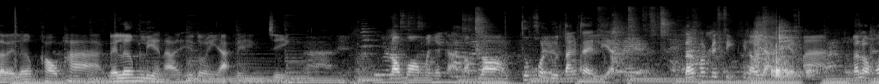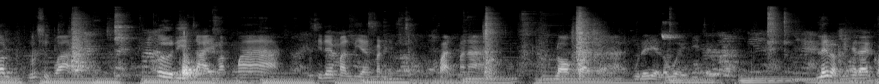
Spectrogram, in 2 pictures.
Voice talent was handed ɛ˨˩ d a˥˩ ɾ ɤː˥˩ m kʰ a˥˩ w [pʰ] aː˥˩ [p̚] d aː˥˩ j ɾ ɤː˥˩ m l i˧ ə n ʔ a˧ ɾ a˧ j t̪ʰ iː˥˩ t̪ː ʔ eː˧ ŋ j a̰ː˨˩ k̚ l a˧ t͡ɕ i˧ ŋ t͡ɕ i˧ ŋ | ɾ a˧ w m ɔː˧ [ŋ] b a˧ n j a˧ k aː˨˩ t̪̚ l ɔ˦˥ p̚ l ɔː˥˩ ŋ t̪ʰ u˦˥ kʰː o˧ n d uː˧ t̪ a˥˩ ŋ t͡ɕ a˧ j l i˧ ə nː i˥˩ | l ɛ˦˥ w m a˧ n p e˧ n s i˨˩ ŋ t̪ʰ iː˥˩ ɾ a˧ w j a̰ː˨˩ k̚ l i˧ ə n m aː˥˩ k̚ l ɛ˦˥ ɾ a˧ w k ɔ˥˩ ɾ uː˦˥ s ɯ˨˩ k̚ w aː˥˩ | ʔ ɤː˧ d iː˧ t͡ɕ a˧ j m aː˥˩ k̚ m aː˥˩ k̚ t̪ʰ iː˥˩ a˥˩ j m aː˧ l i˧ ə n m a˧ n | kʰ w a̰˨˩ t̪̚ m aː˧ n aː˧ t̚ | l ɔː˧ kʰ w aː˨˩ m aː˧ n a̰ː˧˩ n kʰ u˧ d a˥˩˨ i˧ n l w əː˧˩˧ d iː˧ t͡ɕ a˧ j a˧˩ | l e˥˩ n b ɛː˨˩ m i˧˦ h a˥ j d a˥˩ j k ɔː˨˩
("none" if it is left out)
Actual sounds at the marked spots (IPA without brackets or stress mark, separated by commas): pʰ, k̚, ŋ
